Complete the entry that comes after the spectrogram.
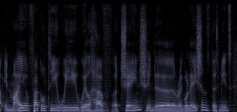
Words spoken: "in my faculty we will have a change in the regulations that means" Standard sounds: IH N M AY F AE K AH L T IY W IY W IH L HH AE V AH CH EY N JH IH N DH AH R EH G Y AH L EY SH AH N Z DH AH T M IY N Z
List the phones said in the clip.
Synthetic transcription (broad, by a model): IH N M AY F AE K AH L T IY W IY W IH L HH AE V AH CH EY N JH IH N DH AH R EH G Y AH L EY SH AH N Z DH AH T M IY N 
